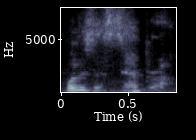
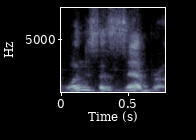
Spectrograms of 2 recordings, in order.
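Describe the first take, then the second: First: "What is a zebra?" with WHAT pitched higher, puzzled; mock bewildered "What is a zebra?", WHAT up high; incredulous mimicking. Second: Said in the usual way. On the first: Retelling his reaction to Prince Harry saying zebra, high and puzzled. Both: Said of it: "I was like".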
